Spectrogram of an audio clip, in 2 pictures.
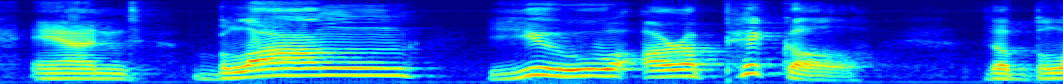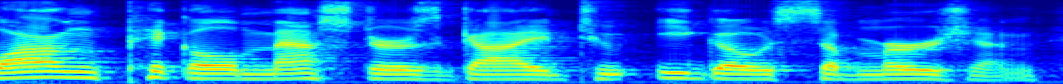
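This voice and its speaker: A man narrates a storybook at an unhurried pace. His voice sits a little high for a man and moves expressively up and down as he reads. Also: a bit bright. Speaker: teacher reading a novel aloud. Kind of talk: storybook narration, reading aloud.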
